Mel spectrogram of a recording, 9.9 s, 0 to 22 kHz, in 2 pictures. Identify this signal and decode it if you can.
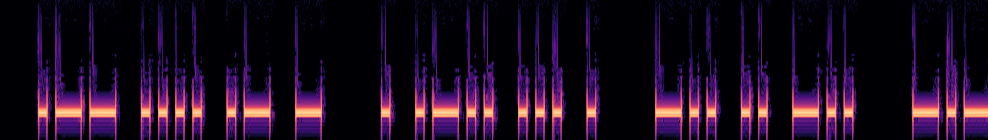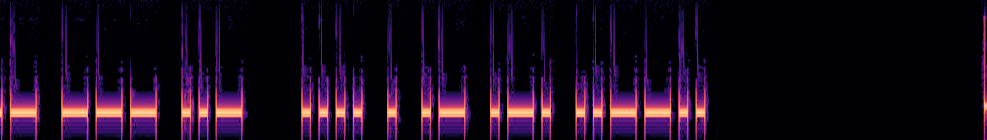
Morse code, heard as a keyed tone, about 28 wpm, 700 Hz. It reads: WHAT ELSE DID YOU HEAR?
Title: Sentences from Top 800 Words 28wpm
